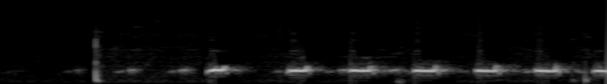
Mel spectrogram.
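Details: Low, hollow cooing series from a white-eared brown dove. It opens with soft, faint notes and a click, then builds into steady, louder coos at roughly three per second.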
